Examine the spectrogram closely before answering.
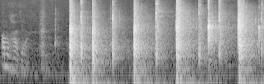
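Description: A woman claps her hands sharply in rhythm.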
